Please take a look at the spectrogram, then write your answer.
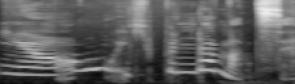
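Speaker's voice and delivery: Katzenstimme. Acted. Matze stellt sich vor.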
